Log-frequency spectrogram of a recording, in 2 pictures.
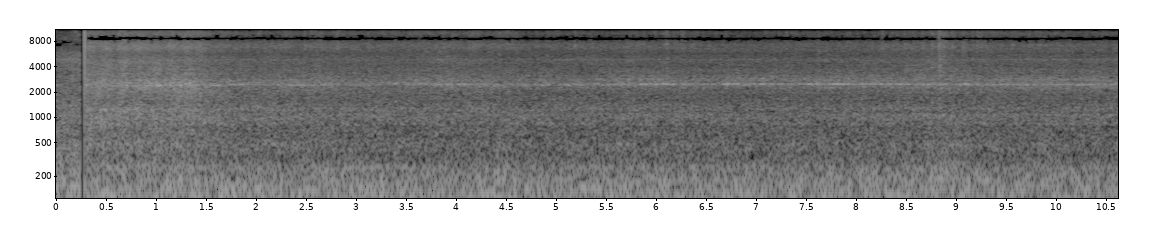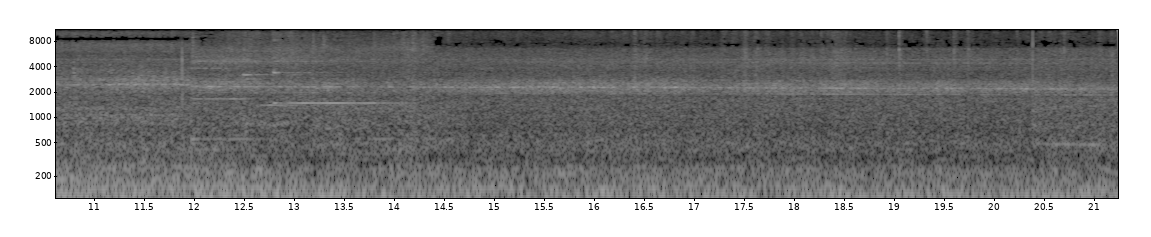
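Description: Shinkansen running at speed, heard from inside the passenger car as a steady low rumble with a faint high tone above it.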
